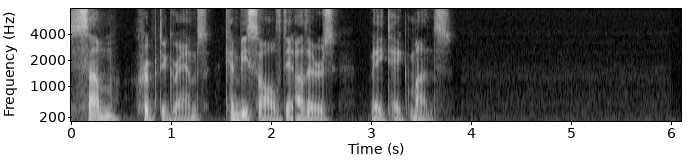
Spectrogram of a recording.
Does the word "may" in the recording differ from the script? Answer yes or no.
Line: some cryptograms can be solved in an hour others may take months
no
